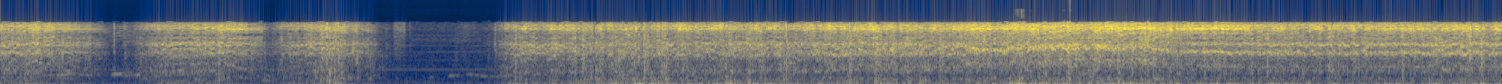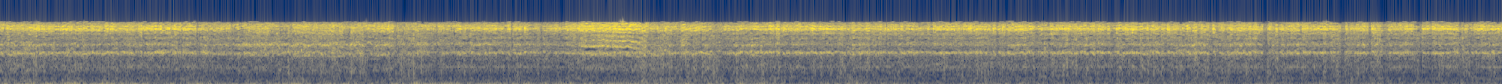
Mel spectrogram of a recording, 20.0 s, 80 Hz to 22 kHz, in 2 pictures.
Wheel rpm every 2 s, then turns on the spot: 80, 80, 190, 280, 230, 220, 220, 220, 230, 230.
none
